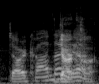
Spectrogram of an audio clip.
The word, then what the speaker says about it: Darkonda: Darkonda? Darkonda. Yeah. I always imagine it as an evil, like, affordable compact car. Like, it's a dark Honda, and that's how it's spelled too. It's dark Honda.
